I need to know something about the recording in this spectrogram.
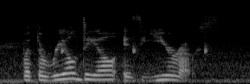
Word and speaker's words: gyros: In Greek, it's pronounced y e e r o like year but shorter with a rolled R and stress on the first syllable. Americans often say j y e r o but the real deal is yearos.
